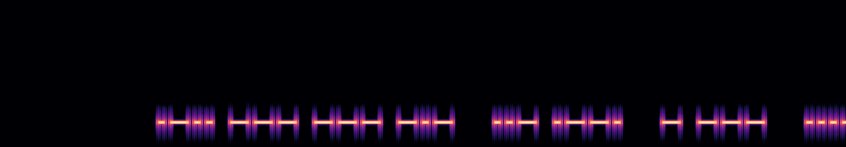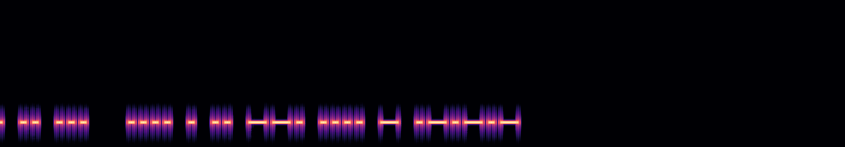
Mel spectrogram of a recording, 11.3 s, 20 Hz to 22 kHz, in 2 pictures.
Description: Morse code, heard as a keyed tone, about 30 wpm, 700 Hz. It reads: LOOK UP TO HIS HEIGHT.
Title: Sentences from Top 1600 Words 30wpm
